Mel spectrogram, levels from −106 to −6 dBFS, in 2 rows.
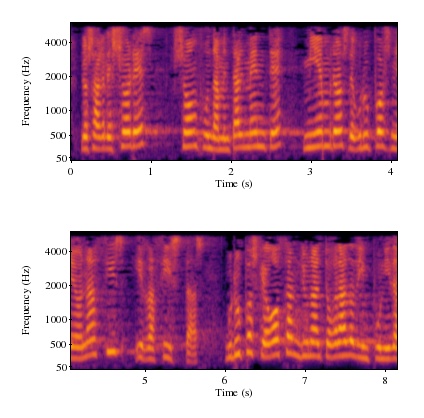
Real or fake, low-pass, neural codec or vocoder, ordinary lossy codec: real; 5.4 kHz; none; MP3, 48 kbps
